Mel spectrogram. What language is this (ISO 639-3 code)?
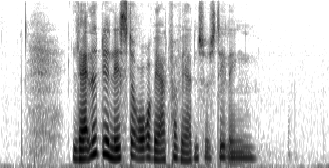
dan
